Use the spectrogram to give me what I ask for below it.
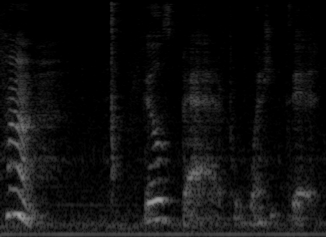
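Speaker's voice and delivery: soft, whispered, under the breath. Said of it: "she was thinking".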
